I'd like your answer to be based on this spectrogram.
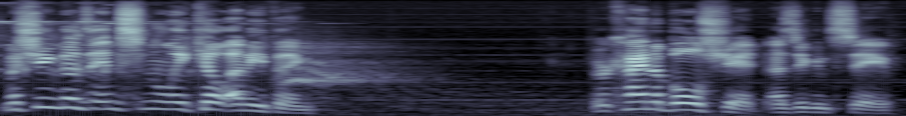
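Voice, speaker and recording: A man's voice: high voice, big pitch swings, normal speed. A man giving casual live commentary as he streams a speedrun, playful and sweary. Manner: sweary, playful, reacting to play. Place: indoor room at home. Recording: clear background noise, clicks.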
